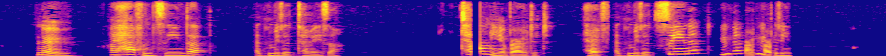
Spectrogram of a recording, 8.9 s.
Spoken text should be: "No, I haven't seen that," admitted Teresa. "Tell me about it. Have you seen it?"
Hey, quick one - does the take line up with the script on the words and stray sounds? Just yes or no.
no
